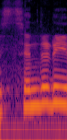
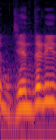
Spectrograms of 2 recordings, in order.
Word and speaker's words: सिंधड़ी: जो सिंगर्स होते हैं कई बार वो जिंदड़ी दा कह देते हैं, लेकिन आप एग्जैक्ट प्रोनाउंस कर रहे हैं क्योंकि ये हाँ जी, सिंधड़ी का ही वर्ड है, सिंध में वो हुए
